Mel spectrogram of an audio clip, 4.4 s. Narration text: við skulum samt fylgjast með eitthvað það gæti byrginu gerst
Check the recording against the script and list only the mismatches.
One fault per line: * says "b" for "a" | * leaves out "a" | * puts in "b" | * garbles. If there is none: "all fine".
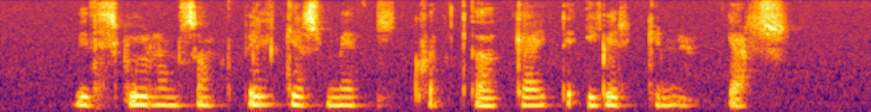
all fine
